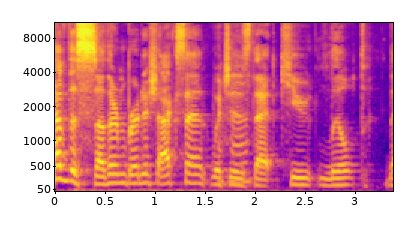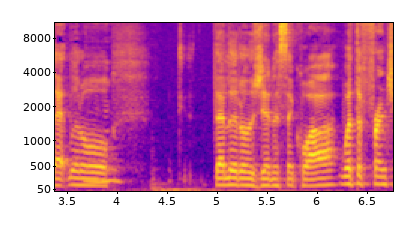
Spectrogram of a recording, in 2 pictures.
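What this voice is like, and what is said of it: Usual voice. Nothing is said of it.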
